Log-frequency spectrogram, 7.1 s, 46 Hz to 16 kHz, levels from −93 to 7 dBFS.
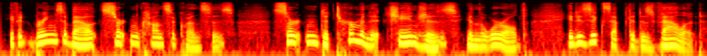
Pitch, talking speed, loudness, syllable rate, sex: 155 Hz, 145 wpm, -19 LUFS, 5.1 syllables/s, male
